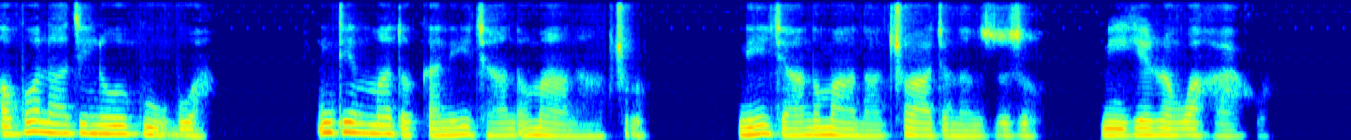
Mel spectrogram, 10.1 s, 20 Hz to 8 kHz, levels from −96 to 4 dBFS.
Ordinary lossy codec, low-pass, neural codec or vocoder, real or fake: Opus, 64 kbps; 7.2 kHz; codec, 16 kHz, 0.9 kbps, LongCat-Audio-Codec; fake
